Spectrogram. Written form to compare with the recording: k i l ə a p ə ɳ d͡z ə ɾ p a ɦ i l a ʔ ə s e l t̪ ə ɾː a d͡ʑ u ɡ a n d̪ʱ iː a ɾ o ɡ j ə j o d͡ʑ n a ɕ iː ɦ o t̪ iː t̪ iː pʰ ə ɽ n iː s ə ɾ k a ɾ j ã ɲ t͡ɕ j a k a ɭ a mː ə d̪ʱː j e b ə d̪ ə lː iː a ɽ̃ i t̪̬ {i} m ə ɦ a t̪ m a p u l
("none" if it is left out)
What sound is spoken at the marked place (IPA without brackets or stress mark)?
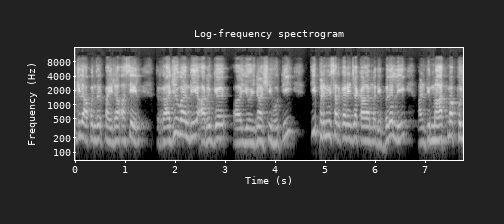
iː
